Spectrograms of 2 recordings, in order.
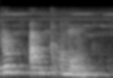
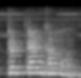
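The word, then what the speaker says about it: Tutankhamun: So when you say Tut ankh Amun, together we say, how do you say that? We say, discovering Tut, that is the short form. Then together we say Tut ankh Amun.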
